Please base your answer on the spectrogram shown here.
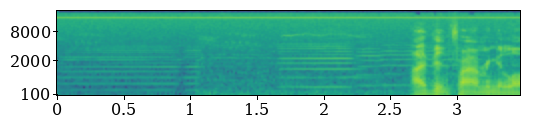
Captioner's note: birds chirping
